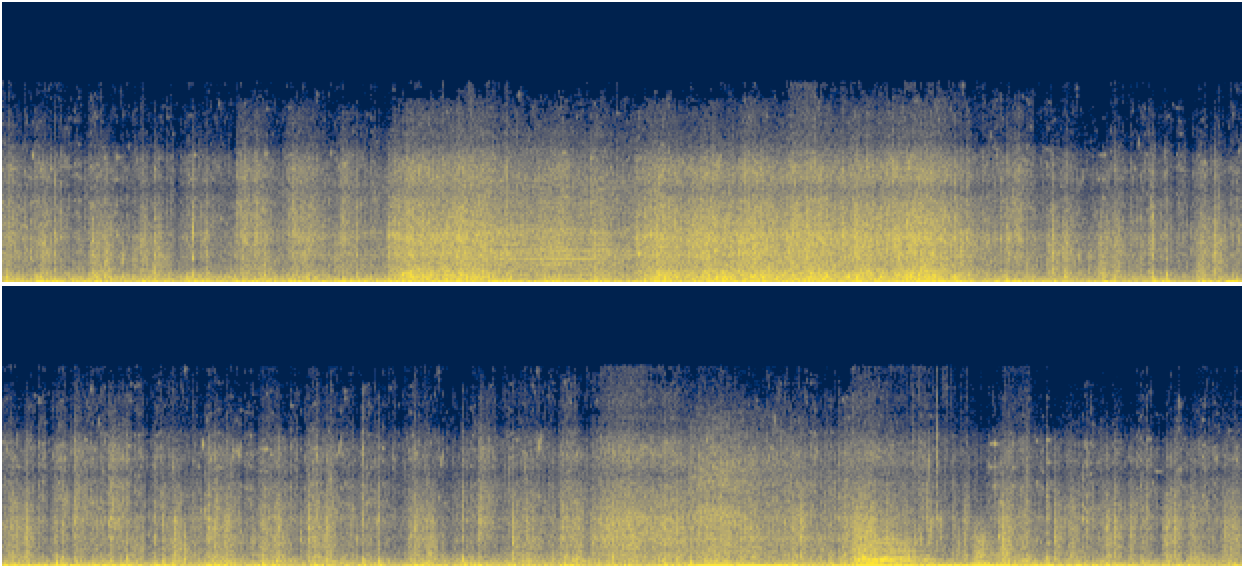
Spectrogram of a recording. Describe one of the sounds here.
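A horse gallops with heavy, rapid hoofbeats.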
